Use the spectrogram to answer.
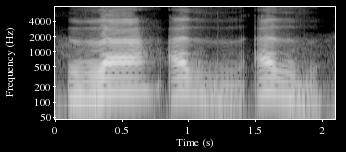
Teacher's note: dia sifatnya sifat jahar dan juga dia memiliki sifat rokhawah, mengalirnya suara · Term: huruf dzal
